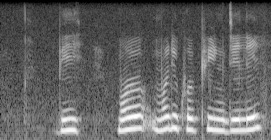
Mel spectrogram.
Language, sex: Tswana, female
